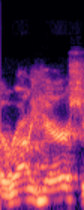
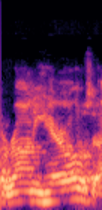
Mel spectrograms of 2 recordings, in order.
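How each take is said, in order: First: Said in the usual way. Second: Harrells said as HAIR-ulls, a slip; misread name. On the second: Real, not acted. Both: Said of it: "excuse me".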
